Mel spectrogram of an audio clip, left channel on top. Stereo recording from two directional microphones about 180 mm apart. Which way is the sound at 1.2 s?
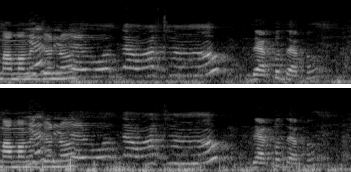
20° right (ahead or behind).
